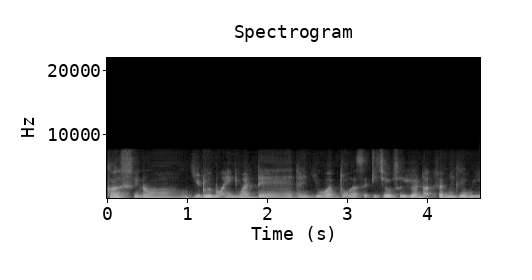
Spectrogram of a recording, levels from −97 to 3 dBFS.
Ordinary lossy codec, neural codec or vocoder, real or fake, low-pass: none; codec, 16 kHz, about 1 kbps, DyCAST, with the encoder's durations; fake; none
